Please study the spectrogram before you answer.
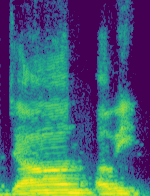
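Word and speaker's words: Jahnavi: Then she got the name Jan Havi written as Jah Navi but I believe to be pronounced as John Havi.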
